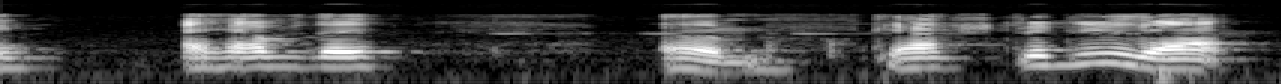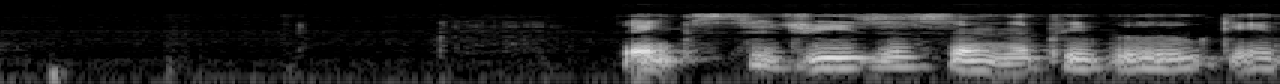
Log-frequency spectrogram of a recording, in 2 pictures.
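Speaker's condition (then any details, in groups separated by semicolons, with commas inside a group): Brain injury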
